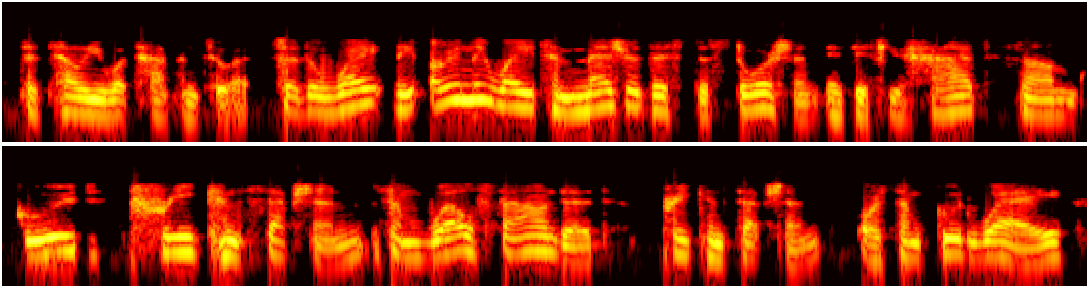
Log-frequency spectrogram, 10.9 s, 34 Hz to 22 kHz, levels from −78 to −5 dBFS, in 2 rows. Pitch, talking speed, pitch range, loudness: 140 Hz, 170 wpm, 125-165 Hz, -29 LUFS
